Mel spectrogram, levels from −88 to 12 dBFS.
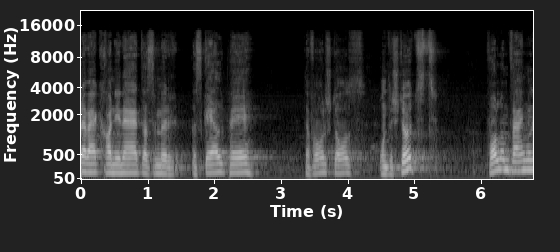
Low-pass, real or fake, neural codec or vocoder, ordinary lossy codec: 14.4 kHz; real; none; none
